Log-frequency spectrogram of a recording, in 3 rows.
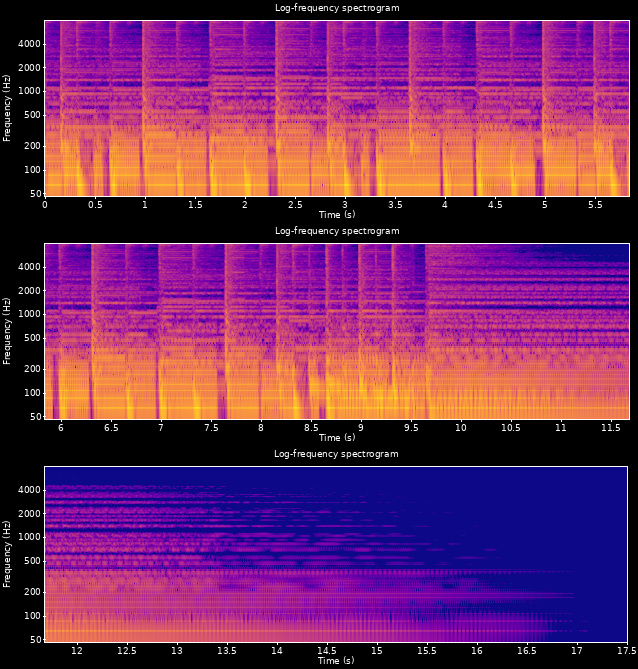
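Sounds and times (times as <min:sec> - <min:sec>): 
pop and acoustic rock style on Yamaha Tyros3 keyboard: 0:00.0 - 0:13.1.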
